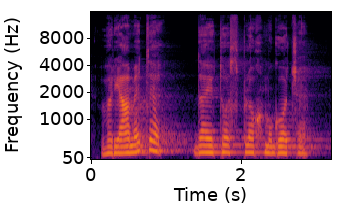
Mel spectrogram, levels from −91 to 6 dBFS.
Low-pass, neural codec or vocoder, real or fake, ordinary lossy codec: 14.4 kHz; none; real; none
